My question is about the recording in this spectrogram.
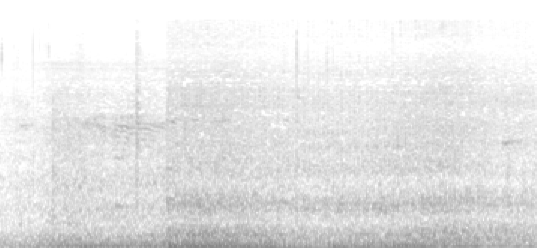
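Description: A heavy truck's engine running, with a low rumble and road noise that swell in the middle and ease off near the end.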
